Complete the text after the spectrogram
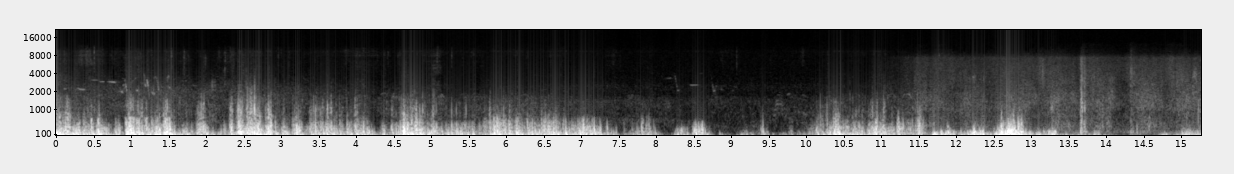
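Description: Wind buffets and rumbles in gusts outdoors.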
